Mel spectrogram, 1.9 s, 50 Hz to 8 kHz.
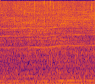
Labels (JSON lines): {"label": "anthrophony, boat engine", "recorder": "SoundTrap 500"}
